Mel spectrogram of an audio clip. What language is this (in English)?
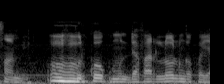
Wolof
